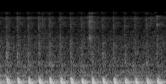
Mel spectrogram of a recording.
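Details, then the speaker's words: Motorcycle after flooding, fresh 10W40 Repsol motor oil, kickstarter pumped about three times to circulate oil before starting: steady even thumping about eight pulses a second, low and smooth, no ticks or clatter; quiet healthy idle. "Sige, start mo na ngayon. Walang kaingay-ingay ha."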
